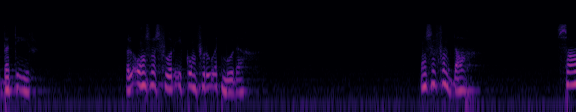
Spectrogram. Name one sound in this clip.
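An elderly man speaks slowly and calmly through a microphone in a large echoing hall, with long pauses.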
